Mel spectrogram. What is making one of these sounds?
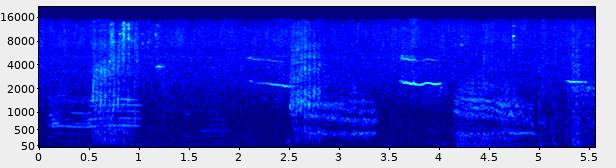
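A horse's hooves thud on a dirt path.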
